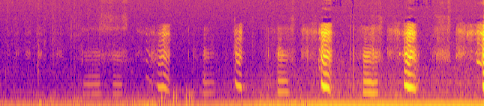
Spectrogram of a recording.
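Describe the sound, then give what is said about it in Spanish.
A three-week-old baby breathes while drinking milk with its mother, making a series of short, squeaky, hiccup-like little sounds at uneven intervals, soft, against a quiet background hum. “Se escucha como si tuviera hipo.”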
